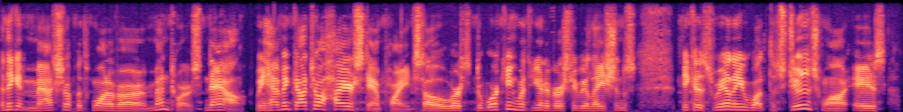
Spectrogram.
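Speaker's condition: Profound hearing loss; congenital profound hearing loss, about 80% in one ear, 90% in other, late detection; late language development, learned to talk

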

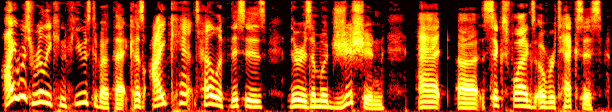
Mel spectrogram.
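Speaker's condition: No condition

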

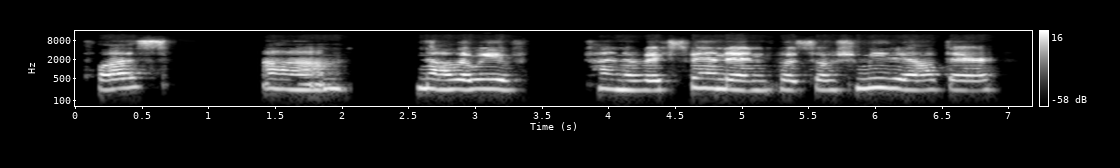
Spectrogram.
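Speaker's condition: ALS, limb onset; voice banking

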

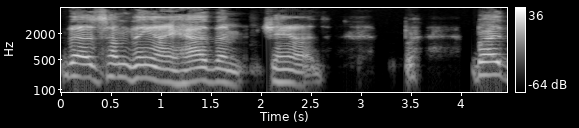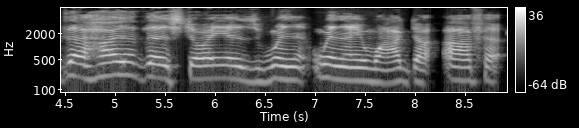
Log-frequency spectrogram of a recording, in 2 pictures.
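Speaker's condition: Cerebral palsy; affects voice, speech impediment

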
